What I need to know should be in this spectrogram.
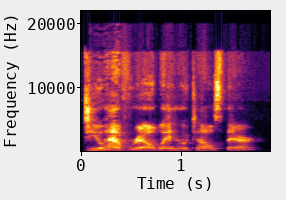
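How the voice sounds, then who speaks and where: A woman's voice: a little high, steady tone, normal speed, creaky, sharp tone. A woman from Canada, a guest chatting casually over a video call whose audio breaks up with a buffering stutter. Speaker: guest on a live stream. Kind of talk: casual storytelling chat.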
